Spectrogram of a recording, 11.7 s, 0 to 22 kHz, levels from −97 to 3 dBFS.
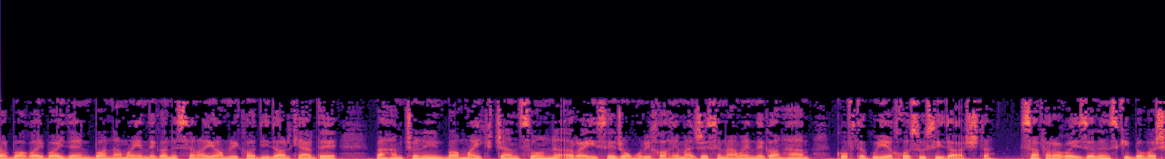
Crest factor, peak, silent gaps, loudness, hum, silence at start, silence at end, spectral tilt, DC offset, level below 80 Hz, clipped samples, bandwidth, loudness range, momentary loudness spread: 12 dB; -6 dBFS; none; -19 LUFS; none; 0 s; 0 s; -6.5 dB/octave; under 0.1%; -30 dBFS; under 0.1%; 8.8 kHz; 2 LU; 4 LU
